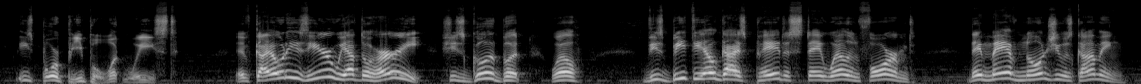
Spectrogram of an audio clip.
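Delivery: put-on Mexican accent. Narrator voicing a character's lines in a game scene, bad stereotypical Mexican accent. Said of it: "My stereotypical Mexican accent is terrible".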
